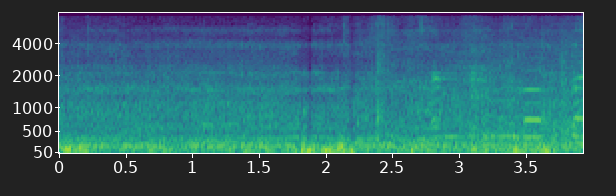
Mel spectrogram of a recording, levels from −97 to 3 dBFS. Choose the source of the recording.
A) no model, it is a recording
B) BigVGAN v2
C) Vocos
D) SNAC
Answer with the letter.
D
